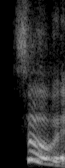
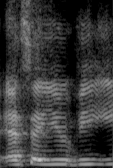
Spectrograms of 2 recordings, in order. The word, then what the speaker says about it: Sauve: Sauve. This Canadian teaching you guys how to pronounce. Is that what it is? How do you pronounce it? Sauve. S-A-U-V-E.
